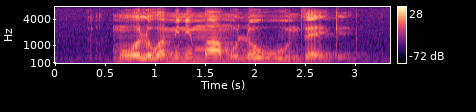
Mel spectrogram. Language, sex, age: Tsonga, male, 19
